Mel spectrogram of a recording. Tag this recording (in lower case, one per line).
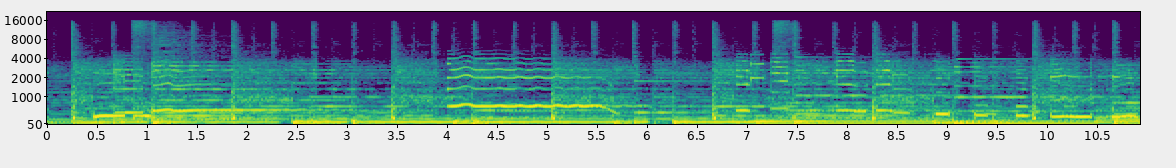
music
